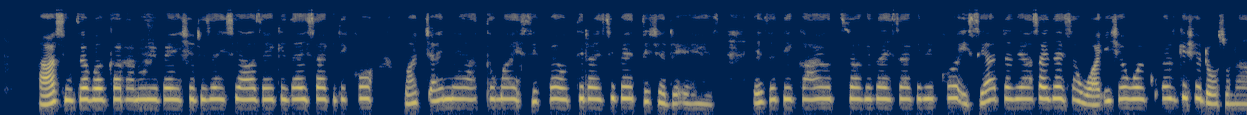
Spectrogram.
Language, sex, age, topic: Gamo, female, 18-24, government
